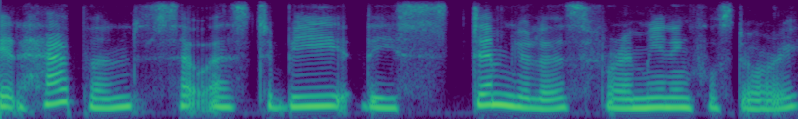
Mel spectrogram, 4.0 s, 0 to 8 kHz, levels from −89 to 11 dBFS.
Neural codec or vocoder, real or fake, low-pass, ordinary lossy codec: none; real; 7.2 kHz; Opus, 32 kbps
